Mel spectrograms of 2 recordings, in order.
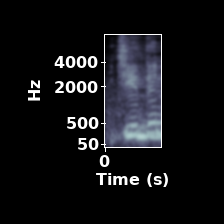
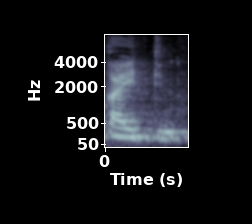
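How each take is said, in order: First: The word begins with a ch sound. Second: The word begins with a k sound.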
